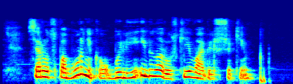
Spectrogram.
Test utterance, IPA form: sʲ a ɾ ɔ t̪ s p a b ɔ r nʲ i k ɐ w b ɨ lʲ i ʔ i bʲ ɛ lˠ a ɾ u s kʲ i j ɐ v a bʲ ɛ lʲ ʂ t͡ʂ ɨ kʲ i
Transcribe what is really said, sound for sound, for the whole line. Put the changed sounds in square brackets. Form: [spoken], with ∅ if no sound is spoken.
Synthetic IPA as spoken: sʲ a ɾ ɔ t̪ s p a b ɔ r nʲ i k ɐ w b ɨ lʲ i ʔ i bʲ ɛ lˠ a ɾ u s kʲ i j ɐ v a bʲ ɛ lʲ ʂ t͡ʂ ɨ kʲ i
